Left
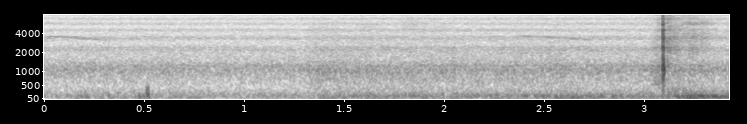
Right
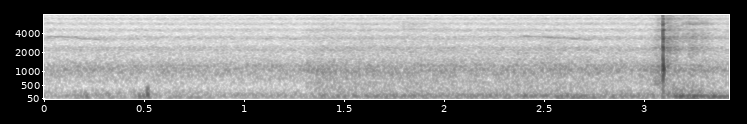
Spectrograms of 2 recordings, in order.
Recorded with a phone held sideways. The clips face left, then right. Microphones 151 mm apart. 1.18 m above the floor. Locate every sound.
1.3 s keys jangling: 70° right (ahead or behind), 3 m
